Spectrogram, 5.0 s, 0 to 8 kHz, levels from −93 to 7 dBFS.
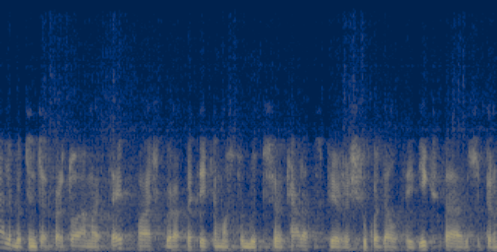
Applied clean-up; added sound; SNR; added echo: neural separator model SepFormer DNS4.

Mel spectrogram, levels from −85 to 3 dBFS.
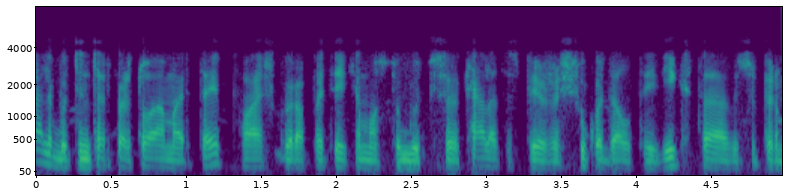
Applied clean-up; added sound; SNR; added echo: none; none; none; none.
